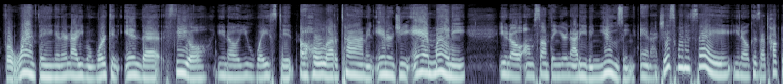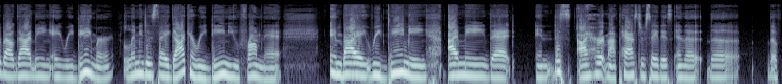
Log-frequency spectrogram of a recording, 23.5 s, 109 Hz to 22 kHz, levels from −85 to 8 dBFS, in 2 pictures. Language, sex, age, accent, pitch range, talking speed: English, female, 20-39, American, 180-210 Hz, 195 wpm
